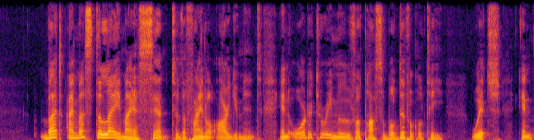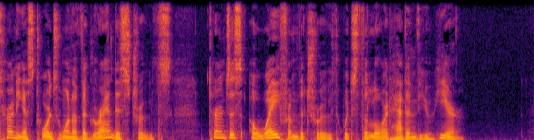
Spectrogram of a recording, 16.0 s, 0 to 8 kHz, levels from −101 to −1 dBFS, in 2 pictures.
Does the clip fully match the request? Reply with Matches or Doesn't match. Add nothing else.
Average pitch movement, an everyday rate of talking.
Doesn't match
